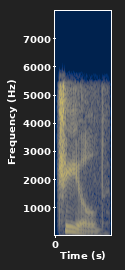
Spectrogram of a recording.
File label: "chield", English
